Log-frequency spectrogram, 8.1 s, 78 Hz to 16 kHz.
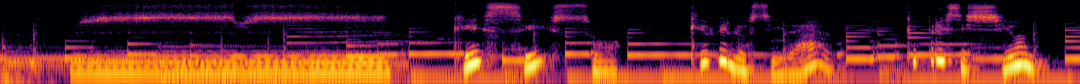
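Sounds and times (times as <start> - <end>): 
speech: 0.5 - 1.4, 3.4 - 7.9
bees buzzing in a loud steady drone: 0.5 - 3.1.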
